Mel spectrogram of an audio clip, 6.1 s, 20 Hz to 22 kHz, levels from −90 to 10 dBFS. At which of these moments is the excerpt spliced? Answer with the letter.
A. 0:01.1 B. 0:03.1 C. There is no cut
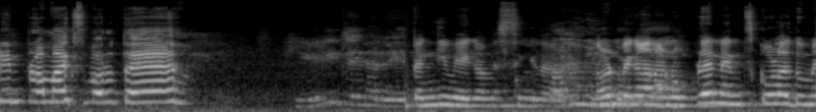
B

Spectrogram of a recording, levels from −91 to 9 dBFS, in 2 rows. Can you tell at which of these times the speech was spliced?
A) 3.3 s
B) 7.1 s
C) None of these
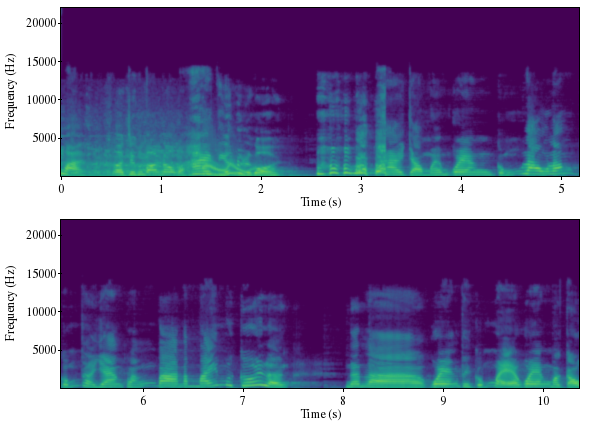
A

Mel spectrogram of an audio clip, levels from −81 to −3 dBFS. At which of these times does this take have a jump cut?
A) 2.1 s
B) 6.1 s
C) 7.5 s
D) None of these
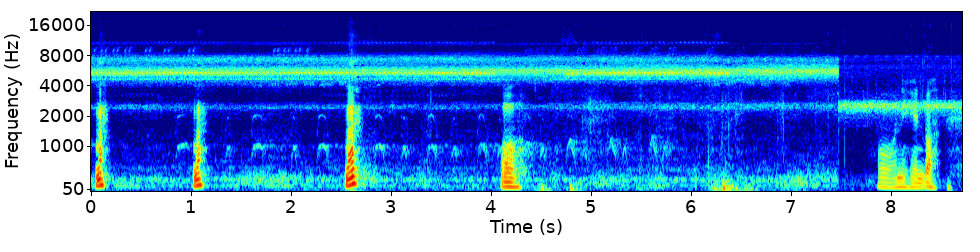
C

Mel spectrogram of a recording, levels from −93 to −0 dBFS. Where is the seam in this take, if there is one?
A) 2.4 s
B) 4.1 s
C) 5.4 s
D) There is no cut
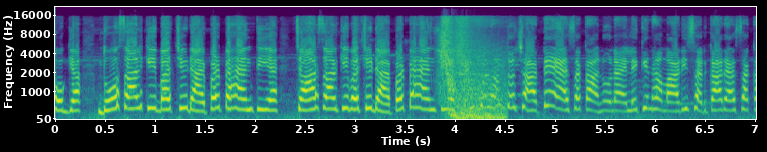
B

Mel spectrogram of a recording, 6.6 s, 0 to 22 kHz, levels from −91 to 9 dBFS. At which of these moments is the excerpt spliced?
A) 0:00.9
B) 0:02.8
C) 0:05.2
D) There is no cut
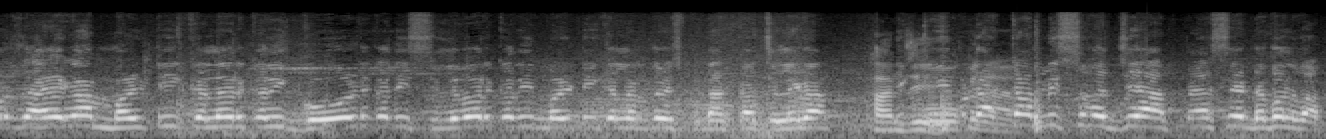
D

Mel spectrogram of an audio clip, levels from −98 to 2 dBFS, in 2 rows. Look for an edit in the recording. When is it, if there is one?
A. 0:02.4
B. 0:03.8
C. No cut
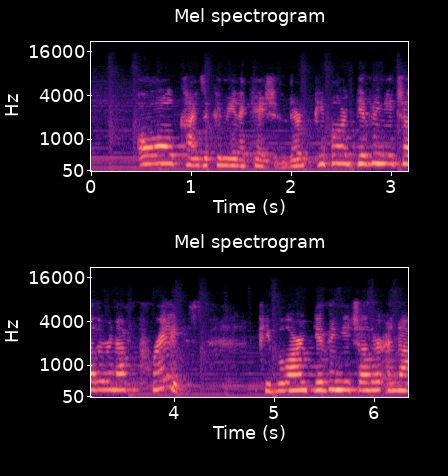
C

